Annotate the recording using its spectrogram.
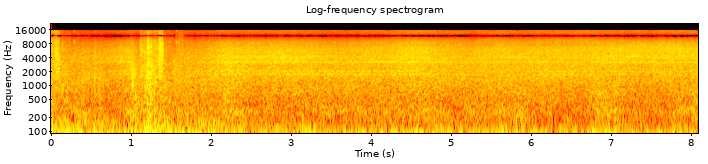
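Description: Explosions boom as a plane bursts into flames.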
